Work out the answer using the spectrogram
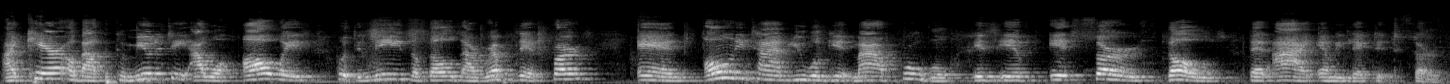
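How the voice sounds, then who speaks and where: A man answering as a candidate at a public forum, measured and deliberate. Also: high voice. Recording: echoey hall from far off.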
